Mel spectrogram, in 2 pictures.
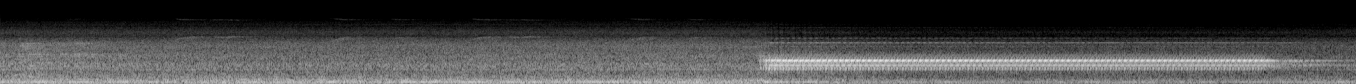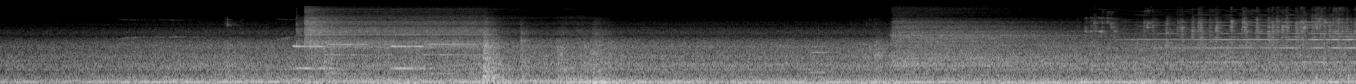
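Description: Keio 7000-series electric commuter train standing at a station with a steady low hum. A departure signal tone sounds steadily for about five seconds, then a hiss and a sharp thud follow as the doors close. Near the end the train starts off, with motor tones rising.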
